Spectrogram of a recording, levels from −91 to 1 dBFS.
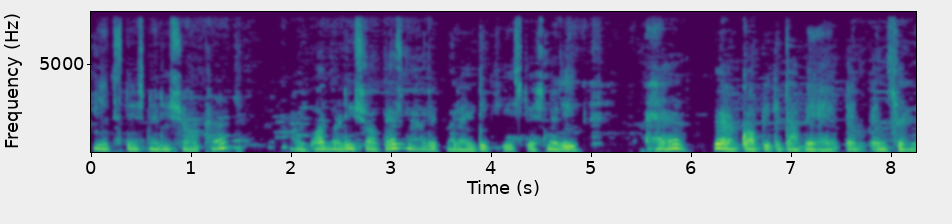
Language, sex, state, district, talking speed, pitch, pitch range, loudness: Hindi, female, Bihar, Purnia, 180 wpm, 195 Hz, 185-225 Hz, -21 LUFS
